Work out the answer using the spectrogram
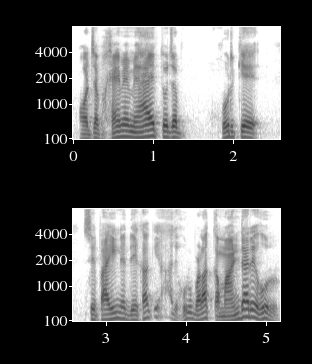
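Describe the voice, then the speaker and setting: A man, a religious scholar, telling a story with feeling in a podcast interview. He swings between forceful and hushed delivery and repeats words for emphasis. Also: medium pitch.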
